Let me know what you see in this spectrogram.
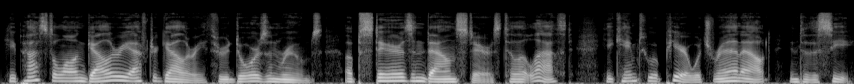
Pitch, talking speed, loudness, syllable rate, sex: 130 Hz, 205 wpm, -18 LUFS, 4.7 syllables/s, male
